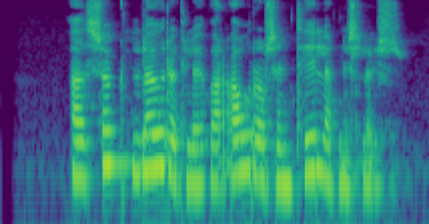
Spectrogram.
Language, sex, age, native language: Icelandic, female, 20-29, Icelandic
